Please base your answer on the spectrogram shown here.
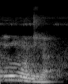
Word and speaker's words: pneumonia: এইখানে দেখো পিটা আছে, কিন্তু এই পিটা সাইলেন্ট।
